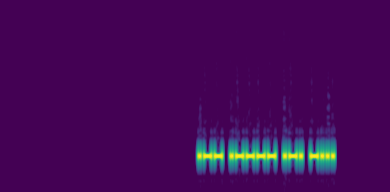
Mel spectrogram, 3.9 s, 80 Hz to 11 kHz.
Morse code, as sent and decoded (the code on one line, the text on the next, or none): .-- .---- .-. -...
W1RB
